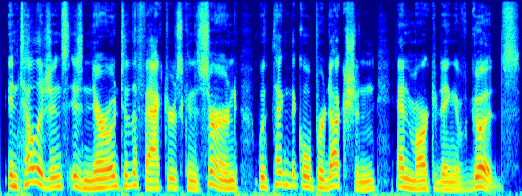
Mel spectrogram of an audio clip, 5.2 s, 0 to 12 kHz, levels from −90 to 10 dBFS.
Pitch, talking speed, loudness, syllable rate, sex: 155 Hz, 160 wpm, -19 LUFS, 6.2 syllables/s, male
